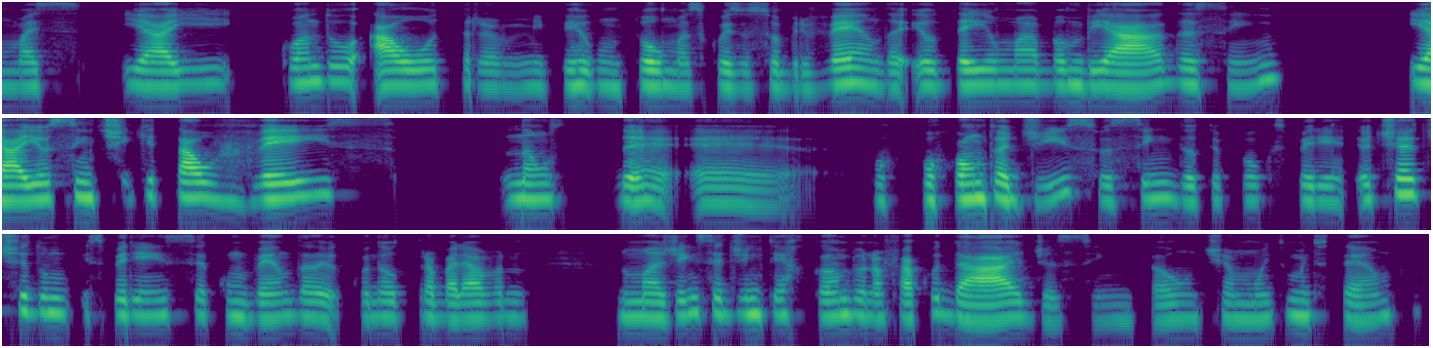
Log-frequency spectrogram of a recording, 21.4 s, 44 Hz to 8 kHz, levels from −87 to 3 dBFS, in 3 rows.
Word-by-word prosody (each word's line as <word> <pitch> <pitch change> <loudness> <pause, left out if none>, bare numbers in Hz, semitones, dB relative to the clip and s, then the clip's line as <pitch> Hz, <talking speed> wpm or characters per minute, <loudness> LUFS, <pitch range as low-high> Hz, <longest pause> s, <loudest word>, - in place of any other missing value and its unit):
mas 160 0 -10 0.2
e 175 -1 -4
aí 175 +3 0 0.2
quando 195 +1 -4
a 165 - +8
outra 170 -1 -3
me 150 +1 -16
perguntou 165 0 -1
umas 155 -1 -9
coisas 150 -1 -6
sobre 150 -2 -9
venda, 175 +1 +1
eu 165 - -1
dei 165 +1 +1
uma 175 0 -5
bambeada, 170 0 +4
assim, 170 +4 -10 0.7
e 190 -2 +3
aí 175 0 +9
eu 190 - +2
senti 200 0 -2
que 220 +1 -9
talvez 200 - +4 0.6
não 190 0 -2
s 185 -1 -12 0.3
eh 165 -2 +2
eh, 155 - -9 0.3
por 175 -2 -14
por 180 -2 -4
conta 190 0 +5
disso, 180 +6 -7
assim, 190 +3 -7
de 170 - -5
eu - - -5
ter 175 +1 -15
pouca 175 0 -14
experiên 170 -2 -7
eu 175 - -4
tinha 230 +6 +4
tido 215 -3 -4
experiência 185 -1 -8
com 180 -2 -9
venda 165 +1 -4
quando 170 +1 -12
eu 170 - -4
trabalhava 165 -2 -3
n 170 0 -15 0.5
em - - -12
uma 170 0 -2
agência 195 +4 -5
de 195 +1 -12
intercâmbio 190 -1 -5
na 160 - -5
faculdade, 160 -2 +5
assim, 140 +1 -18 0.2
então 155 +2 -10
tinha 160 0 -12
muito, 160 +4 -11
muito 180 0 -8
tempo. 160 +2 -8
170 Hz, 170 wpm, -26 LUFS, 160-185 Hz, 0.7 s, aí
